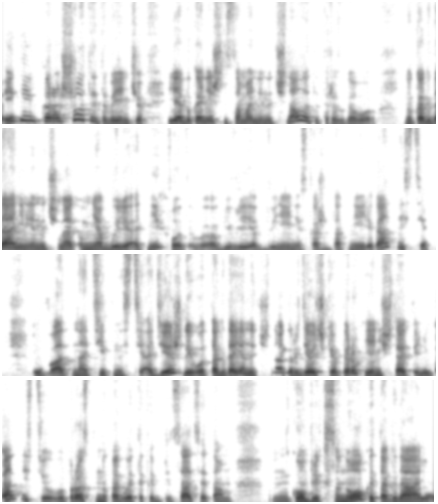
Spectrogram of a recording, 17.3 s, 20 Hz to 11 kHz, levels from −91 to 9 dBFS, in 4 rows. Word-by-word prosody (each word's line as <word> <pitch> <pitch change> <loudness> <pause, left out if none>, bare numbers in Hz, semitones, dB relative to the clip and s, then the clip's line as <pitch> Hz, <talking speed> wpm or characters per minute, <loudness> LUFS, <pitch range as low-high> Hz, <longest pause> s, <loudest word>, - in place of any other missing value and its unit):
это 310 +9 +2
им 355 -4 0
хорошо 300 +6 +3
от 425 - -3
этого. 190 - -4
Я 180 - +1
ничего 195 +1 -5 0.2
Я 220 +1 +5
бы 220 - -2
конечно 225 0 0
сама 200 +2 -3
не 190 -2 -4
начинала 230 - -1
этот - - -13
разговор, 150 0 -6 0.3
но 180 0 -6
когда 210 +1 +6
они 215 -2 +2
мне 185 -1 -4
начинают 185 +2 -5
У - - -8
меня 180 0 -2
были 190 +1 0
от 150 -2 -3
них 245 +9 -4
вот 160 -2 -3
объявле 160 +3 -5
обвинения, 160 +2 -9
скажем 145 -1 -11
так, 150 0 -9
в 160 - -29
неэлегантности, 160 - -5 0.4
в 155 -2 -4
однотипности 165 +1 -3
одежды 160 - +4
и - - +4
вот 175 +2 0
тогда 180 +1 +4
я 245 +3 +4
начинаю 185 -2 -3
говорить: 160 -2 -2
"Девочки, 215 -4 +5
во-первых, 220 - +2
я 170 -2 +2
не 175 - -2
считаю 175 +1 +2
это 140 - -6
элегантностью. 150 - +1
Вы 155 - -5
просто, 220 +6 +2
ну, 170 -2 -5
как 165 -2 -1
бы 160 - +3
это - - -10
компенсация 165 +1 -3
там, 145 +1 -6 0.4
м, 150 0 -10
комплекса 185 -3 +2
ног 225 - +5
и - - +3
так 160 -3 0
далее, 155 -4 +2
180 Hz, 215 wpm, -25 LUFS, 160-210 Hz, 0.4 s, когда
